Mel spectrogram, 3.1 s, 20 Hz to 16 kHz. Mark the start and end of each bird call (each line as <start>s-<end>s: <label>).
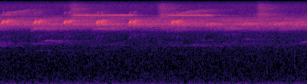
0.0s-3.1s: Hauxwell's Thrush (Turdus hauxwelli)
0.0s-3.1s: Spot-winged Antshrike (Pygiptila stellaris)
